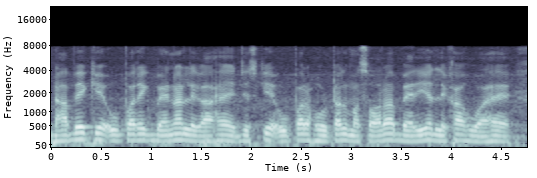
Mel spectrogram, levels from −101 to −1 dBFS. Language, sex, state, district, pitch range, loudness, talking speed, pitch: Hindi, male, Uttar Pradesh, Lalitpur, 120-140 Hz, -15 LUFS, 190 wpm, 125 Hz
